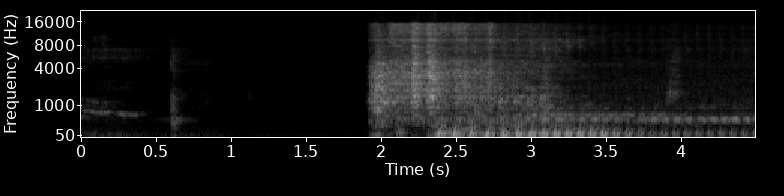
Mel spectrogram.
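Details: Yamaha Mio i125S scooter that showed error 19 and would not crank, fault traced to the side stand switch: after a quiet pause it starts first try and settles to an even steady idle putter without stumbling.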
